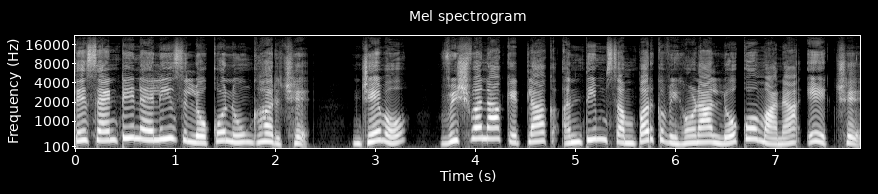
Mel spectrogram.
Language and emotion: Gujarati, neutral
